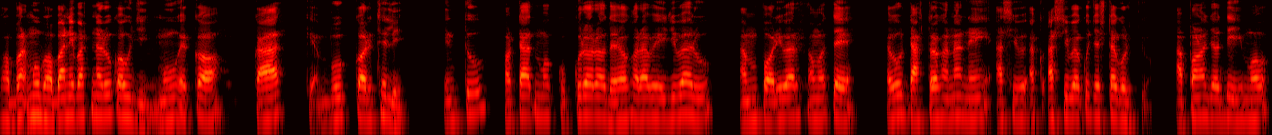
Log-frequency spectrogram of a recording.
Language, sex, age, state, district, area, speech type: Odia, male, 18-30, Odisha, Kalahandi, rural, spontaneous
